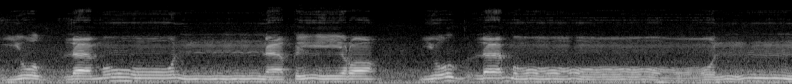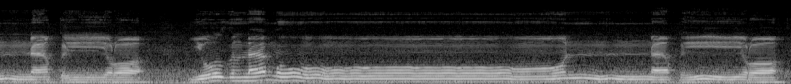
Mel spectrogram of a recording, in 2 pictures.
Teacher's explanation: idghamun nun fin nun, ya diidghamkan nun pada nun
